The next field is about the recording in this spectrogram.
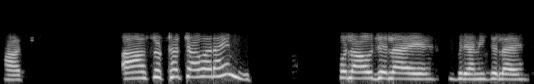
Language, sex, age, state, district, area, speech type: Sindhi, female, 18-30, Delhi, South Delhi, urban, conversation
